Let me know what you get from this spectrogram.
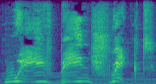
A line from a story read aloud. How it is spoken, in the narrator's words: growled King Gobbledygook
